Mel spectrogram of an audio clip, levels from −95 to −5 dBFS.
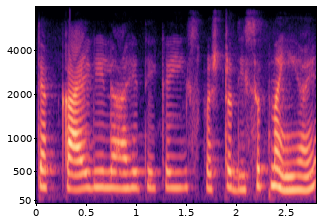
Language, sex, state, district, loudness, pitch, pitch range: Marathi, female, Maharashtra, Solapur, -20 LUFS, 245 Hz, 230-250 Hz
